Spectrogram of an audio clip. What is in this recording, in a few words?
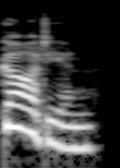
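"guardian", British English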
